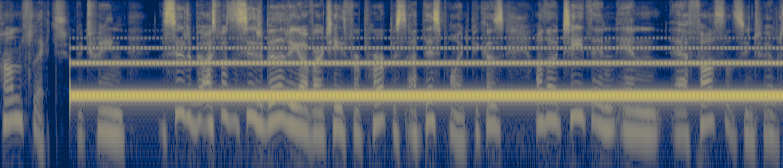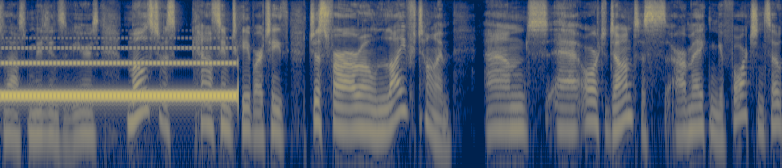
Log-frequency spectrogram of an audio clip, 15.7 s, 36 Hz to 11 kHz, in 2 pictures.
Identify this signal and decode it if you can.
Telephone call progress tone (as in Australia), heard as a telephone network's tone, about 430 Hz, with speech in English. Dial tone.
